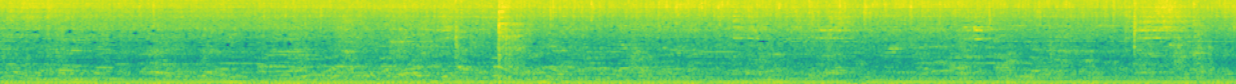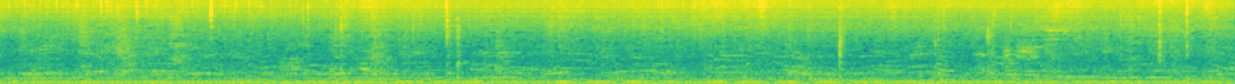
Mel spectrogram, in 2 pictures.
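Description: Food being stirred and mixed with a utensil in a dish, with scattered light clicks of the utensil against the dish over a steady low hum.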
